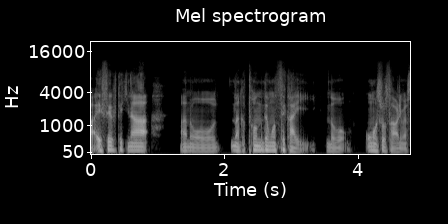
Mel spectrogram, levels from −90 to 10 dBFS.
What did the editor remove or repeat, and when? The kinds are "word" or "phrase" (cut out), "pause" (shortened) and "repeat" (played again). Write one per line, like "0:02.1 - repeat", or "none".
0:03.5 - pause

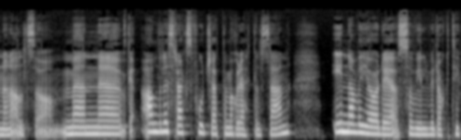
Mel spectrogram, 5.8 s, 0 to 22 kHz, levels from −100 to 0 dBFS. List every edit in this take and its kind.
0:01.5 - word
0:02.9 - word

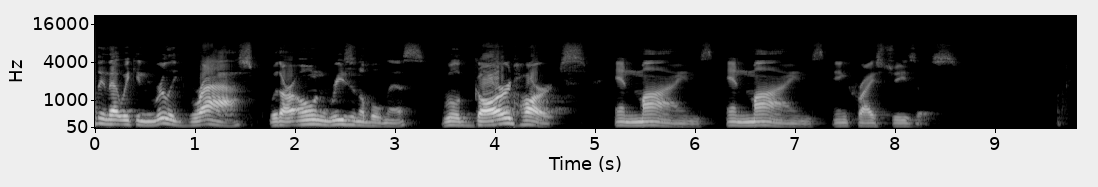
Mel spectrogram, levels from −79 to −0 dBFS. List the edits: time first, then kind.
0:01.7 - pause
0:03.4 - pause
0:04.2 - word
0:06.2 - repeat

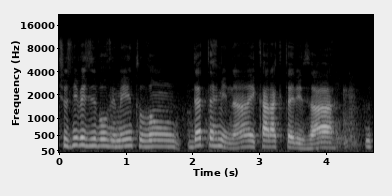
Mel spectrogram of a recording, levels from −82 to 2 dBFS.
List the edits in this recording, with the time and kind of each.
0:01.9 - pause

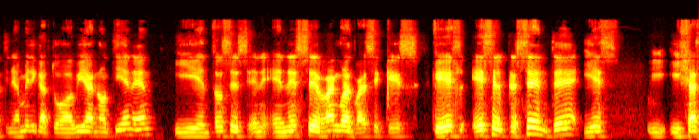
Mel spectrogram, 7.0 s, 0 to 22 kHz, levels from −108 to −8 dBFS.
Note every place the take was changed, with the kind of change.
0:01.6 - pause
0:03.5 - word
0:04.3 - pause
0:05.8 - word

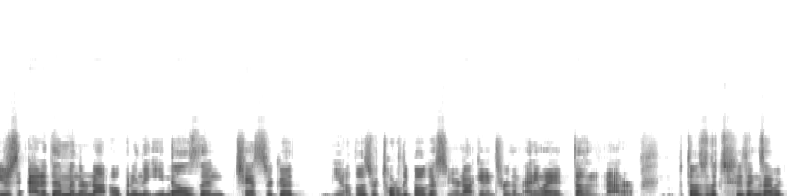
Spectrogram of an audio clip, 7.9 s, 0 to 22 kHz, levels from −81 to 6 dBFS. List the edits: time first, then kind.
none

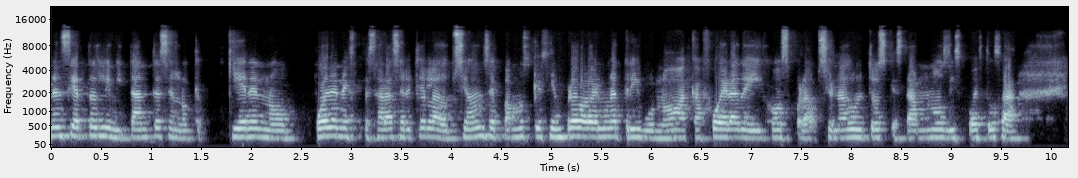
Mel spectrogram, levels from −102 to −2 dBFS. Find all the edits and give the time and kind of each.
none

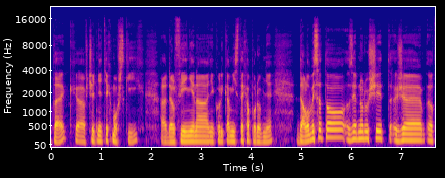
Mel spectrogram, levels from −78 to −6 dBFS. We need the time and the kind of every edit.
none

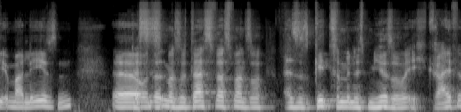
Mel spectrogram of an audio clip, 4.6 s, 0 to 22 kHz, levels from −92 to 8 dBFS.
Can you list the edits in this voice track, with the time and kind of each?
0:02.7 - pause

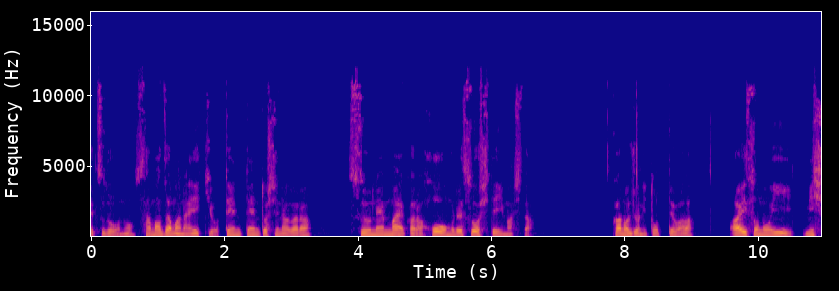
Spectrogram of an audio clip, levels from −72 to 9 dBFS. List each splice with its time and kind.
none

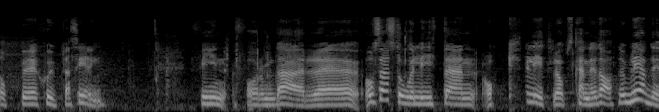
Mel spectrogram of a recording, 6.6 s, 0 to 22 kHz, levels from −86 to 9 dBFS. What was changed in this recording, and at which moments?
0:03.9 - word
0:05.3 - word

